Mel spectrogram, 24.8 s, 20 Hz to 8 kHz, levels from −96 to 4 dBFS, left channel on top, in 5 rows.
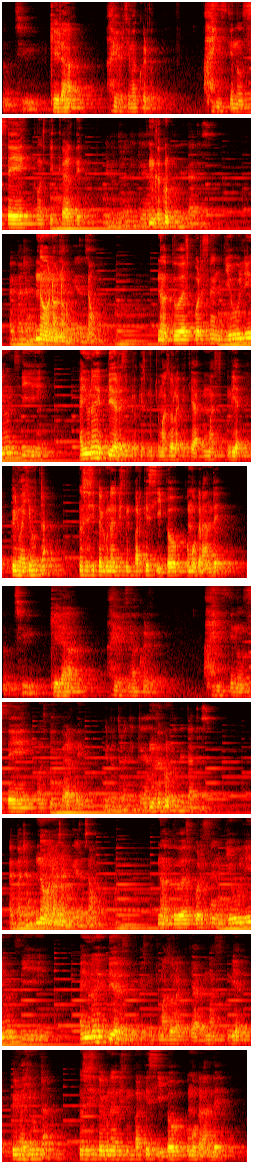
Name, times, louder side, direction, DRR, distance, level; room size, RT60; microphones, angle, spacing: voice 1, 0.2-0.7 7.0-9.1 10.1-10.6 10.9-11.8, right 2 dB, 80° right, 1 dB, 0.7 m, -40 dB
voice 2, 1.0-1.4 2.1-2.9 4.0-6.6 7.9-8.3 10.6-11.2 11.7-11.8 13.1-15.7 16.5-19.7 20.1-20.8 21.5-24.3, left 2 dB, 45° left, 7 dB, 0.3 m, -30 dB
sound 1, 4.8-21.8, right 1 dB, 30° right, 0.5 m, -44 dB
6.0 x 2.5 x 3.4 m, 1.3 s
head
